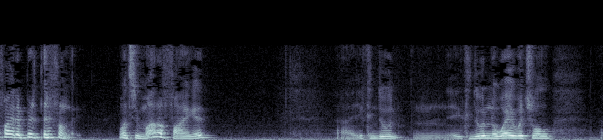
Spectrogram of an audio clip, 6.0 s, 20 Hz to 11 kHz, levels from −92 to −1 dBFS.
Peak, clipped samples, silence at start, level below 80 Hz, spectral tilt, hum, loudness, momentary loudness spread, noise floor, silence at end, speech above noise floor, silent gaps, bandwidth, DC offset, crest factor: -4 dBFS; under 0.1%; 0 s; -44 dBFS; -8 dB/octave; none; -20 LUFS; 20 LU; -43 dBFS; 0 s; 23 dB; none; 7.8 kHz; under 0.1%; 18 dB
